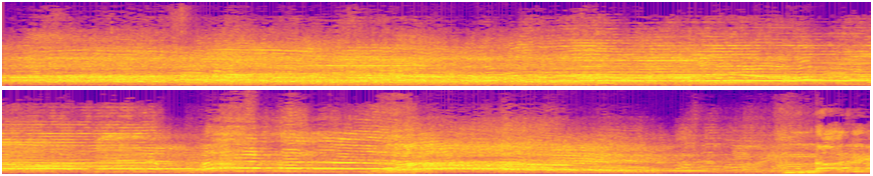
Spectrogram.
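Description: A large religious gathering at a Maulana's speech in Allahabad responds together in a loud, sustained collective recitation, many voices blending into one continuous chant that swells and shifts pitch before tapering off at the end.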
